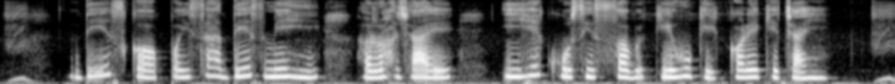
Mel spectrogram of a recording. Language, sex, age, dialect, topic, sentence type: Bhojpuri, female, 18-24, Northern, banking, statement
